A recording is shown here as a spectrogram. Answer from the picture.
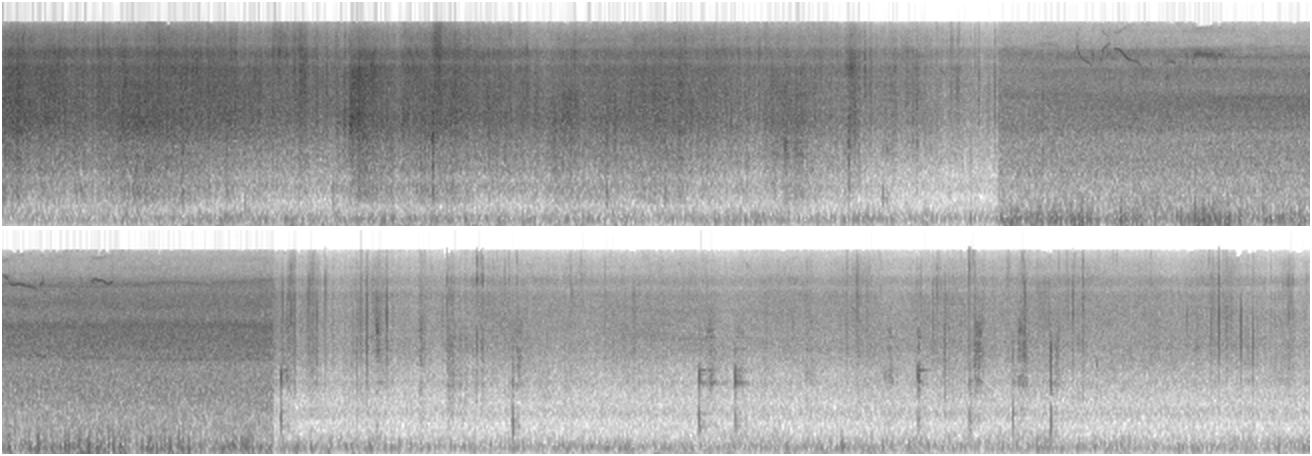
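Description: Diced potatoes sizzling on a hot steel plate over a wood fire. The sizzle is loud for the first ten seconds, changes character about ten seconds in, and about six seconds later drops to a quieter hiss with scattered small clicks.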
